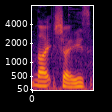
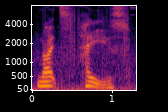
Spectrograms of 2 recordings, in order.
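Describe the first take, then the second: First: The middle is said as one 'sh' sound. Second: The middle is said as 's' then 'h'. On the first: The speaker calls it wrong. "It's not Nightshades" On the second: The speaker calls it right. "it's Night's Haze"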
